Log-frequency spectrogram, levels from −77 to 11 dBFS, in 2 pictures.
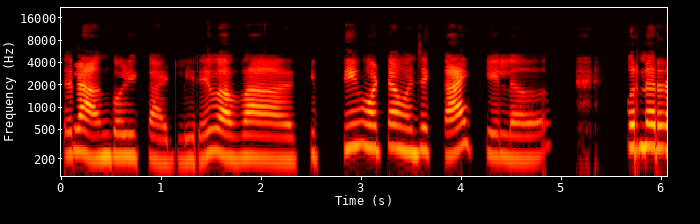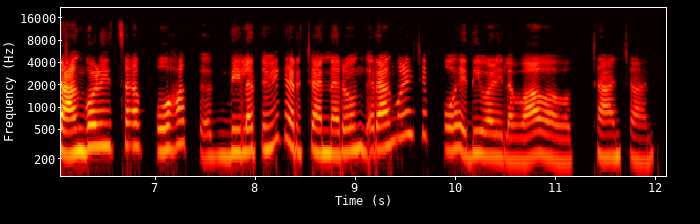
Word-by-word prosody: रांगोळी 220 -2 +2
काढली 190 -1 -8
रे 210 +5 -5
बाबा! 205 -3 +2 0.2
किती 275 +6 -3
मोठा! 285 -1 +1
म्हणजे 260 0 -2 0.2
काय 245 +7 +6 0.2
केलं? 205 -2 -6 0.8
पूर्ण 290 0 +2
रांगोळीचा 285 +4 +5 0.2
पोहा 280 +5 +2 0.2
क 210 -1 -10 0.2
दिला 250 +1 +1
तुम्ही 280 +5 -3 0.2
घरच्यांना. 245 -3 -1
रोंग 265 +3 -4
रांगोळीचे 385 +10 +1 0.2
पोहे 265 0 -3
दिवाळीला 220 -3 -5
वा! 200 +4 +2
वा! 210 -3 -3
वा! 185 0 -11 0.3
छान! 215 -1 -2
छान! 195 -1 -10
235 Hz, 125 wpm, -23 LUFS, 210-275 Hz, 0.8 s, काय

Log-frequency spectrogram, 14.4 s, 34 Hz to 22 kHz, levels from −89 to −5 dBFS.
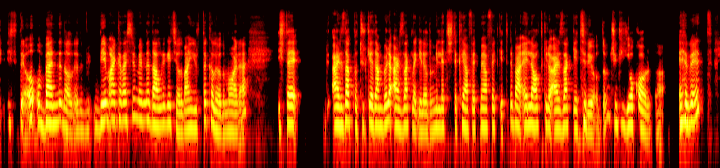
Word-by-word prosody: İşte 205 - -4
o, - - +4
o 200 -3 -1
bende 195 +1 +4
de 170 - -2
oluyordu. 145 0 -5 0.2
B 165 0 -12
benim 210 +1 +4
arkadaşlarım 215 +2 +1
benimle 215 -1 -2
dalga 180 0 +3
geçiyordu. 185 -7 -4
Ben 155 - +4
yurtta 160 +6 -5
kalıyordum 145 -8 -3
o - - -3
ara. 140 -1 -1 0.6
İşte, 190 +8 +2 0.5
d 400 - -18
erzakla, 185 0 +4
Türkiye'den, 180 -1 0
böyle, 190 +3 +4
erzakla 175 -1 +2
geliyordum. 145 0 -4
Millet, 170 0 -4
işte, 170 - -4
kıyafet, 165 -2 -3
mıyafet 170 0 -3
getirdi. 140 +8 -8
Ben 180 -3 +4
56 175 0 +1
kilo 180 -2 0
erzak 170 +2 +2
getiriyordum. 160 - -4
Çünkü 190 -4 -6
yok 180 +1 +1
orada. 150 -8 -2 0.3
Evet. 200 - 0
175 Hz, 160 wpm, -25 LUFS, 165-195 Hz, 0.6 s, o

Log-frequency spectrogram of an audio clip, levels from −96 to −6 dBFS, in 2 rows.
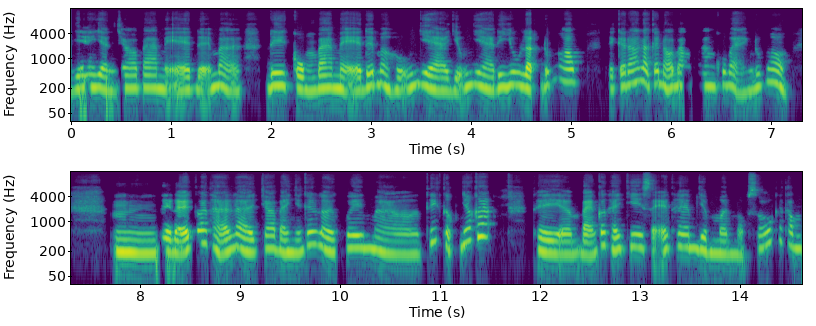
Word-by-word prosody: gian 200 +3 -1
dành 190 -4 +2
cho 200 +1 -2
ba 200 0 0
mẹ 190 -1 0
để 185 - -2
mà 210 -5 -1 0.2
đi 230 +3 +4
cùng 185 -2 +3
ba 200 +1 +2
mẹ, 190 -3 +2
để 220 +6 +2
mà 245 -1 -2
hưởng 210 +7 -2
già, 190 -7 +3
dưỡng 215 +7 -2
già, 200 -6 0
đi 210 +1 +1
du 240 - 0
lịch, 195 -4 +6
đúng 245 +6 -5
hông? 280 -3 +1 0.3
Thì 190 - -6
cái 225 - -2
đó 260 +3 0
là 280 - +1
cái 255 - 0
nỗi 210 -3 0
băn 230 - -2 0.2
khoăn 225 -1 -2
của 240 +3 -5
bạn, 175 -7 -5
đúng 215 +3 -4
hông? 260 -6 0 0.6
Ừm, 185 -2 +3
thì 200 - +4
để 185 +1 +7
có 310 0 +3
thể 195 - +1
là 215 -5 +3
cho 230 +5 -2
bạn 185 -2 +1
những 185 +1 -2
cái 285 +4 +1
lời 205 -7 +3
khuyên 235 -1 +2
mà 190 -6 -1 0.3
thiết 330 +3 -5
thực - - -1
nhất 340 +7 -1
á 445 - +6 0.5
thì, 185 -5 +2
ờ, 170 0 +1
bạn 165 0 +1
có 275 - +1
thể 205 +1 +2
chia 250 0 -1
sẻ 225 -1 -3
thêm 245 -2 -1
giùm 195 -4 0
mình 175 -1 -2
một - - -8
số 250 +6 -3
cái 350 - -11
thông 240 -4 -2
210 Hz, 265 wpm, -24 LUFS, 185-240 Hz, 0.6 s, để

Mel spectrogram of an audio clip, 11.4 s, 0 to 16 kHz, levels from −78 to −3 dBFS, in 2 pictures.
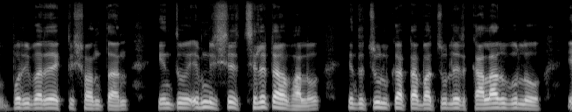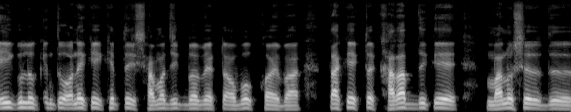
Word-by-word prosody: পরিবারের 145 -1 +2
একটি 135 - -12
সন্তান। 125 -4 +1 0.4
কিন্তু 145 +1 -2 0.2
এমনি 170 0 +1
সে 170 - +2 0.2
ছেলেটাও 160 -2 +4
ভালো। 105 +2 +1 0.3
কিন্তু 145 -2 -3
চুল 165 -2 +2
কাটা 145 -2 +3
বা 135 - +4
চুলের 145 0 0
কালার 145 +3 +6
গুলো 135 -4 +1 0.4
এইগুলো 160 0 +2
কিন্তু 155 -1 -6
অনেকের 150 +1 +1
ক্ষেত্রেই 150 -2 -3
সামাজিকভাবে 135 0 -1
একটা 130 - -6
অবক্ষয় 125 -3 -1
বা 115 - +1 0.4
তাকে - - +2
একটা - - -2
খারাপ 150 +5 +5
দিকে 155 0 0 0.5
মানুষের 145 +2 +3
দে 130 - 0
145 Hz, 150 wpm, -23 LUFS, 130-150 Hz, 0.5 s, কালার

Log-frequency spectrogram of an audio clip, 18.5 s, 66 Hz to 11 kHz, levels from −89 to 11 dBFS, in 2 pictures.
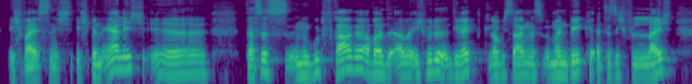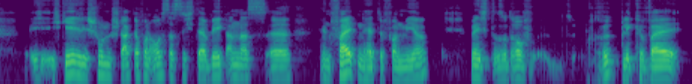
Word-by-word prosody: Ich 90 - -8
weiß 95 +1 +3
nicht. 90 -1 -9
Ich - - -10
bin 115 0 +1
ehrlich, 170 +2 +2
äh, 130 +1 -2 0.5
das 105 +5 -1
ist 145 0 -1
'ne 120 +1 -2
gute 145 +5 -5
Frage, 170 +4 +4
aber 125 -1 +5
d 120 - 0
aber 120 +1 +1
ich 120 - -5
würde 140 -3 +3
direkt, 140 +7 0
glaube 115 +1 -3
ich, 120 - -9
sagen, 120 0 +1
es 115 0 -7
mein 120 0 0
Weg 130 +1 +1
hätte - - -3
sich 120 +1 -8
vielleicht 115 +8 +2 0.6
ich 310 -3 -7
ich 295 -1 -9
gehe 125 -2 +2
schon 115 -2 -3
stark 105 +1 -1
davon 110 0 -2
aus, 115 +2 -4
dass 105 0 -6
sich 105 0 -12
der 100 -1 0
Weg 115 +1 -1
anders, 105 -1 -4
äh, 100 0 0 0.4
entfalten 110 +4 +5
hätte 95 -1 -3
von 90 +1 -4
mir, 105 +8 -2 0.6
wenn 105 - +2
ich 100 - -3
s 105 - -21
so 100 +2 -6
drauf 100 0 -2 0.9
r - - -19
rückblicke, 105 -6 -3
weil, 95 0 +6
115 Hz, 170 wpm, -24 LUFS, 105-130 Hz, 0.9 s, weil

